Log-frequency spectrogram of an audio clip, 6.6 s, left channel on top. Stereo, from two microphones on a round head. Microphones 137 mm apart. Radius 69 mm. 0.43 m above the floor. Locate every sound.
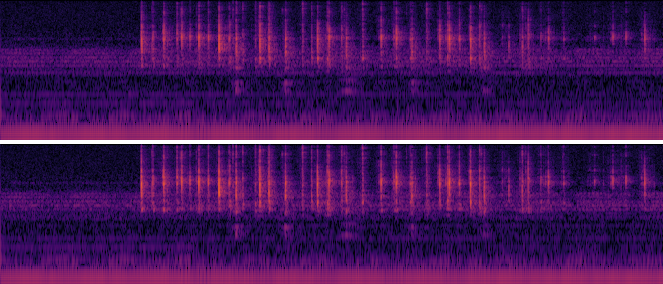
1.4 s typing on a keyboard: 30° right (ahead or behind), 0.8 m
